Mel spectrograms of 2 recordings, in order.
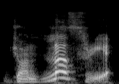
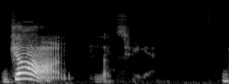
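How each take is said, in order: First: The stress falls on the word loves. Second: The stress falls on the word John. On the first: "by shifting the stress from John to loves" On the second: "I am putting the emphasis or the stress on John"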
